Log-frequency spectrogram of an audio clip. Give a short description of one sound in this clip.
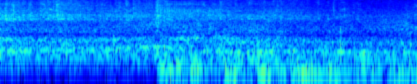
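Wind blows softly outdoors.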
